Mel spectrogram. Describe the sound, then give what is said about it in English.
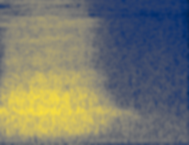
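A slightly guttural, breathy exhale shaped into a long "whoo" sound while leaning forward, heard as a single loud rush of air that fades away within about a second. “Inhale, and then you're going to exhale a woo sound.”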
